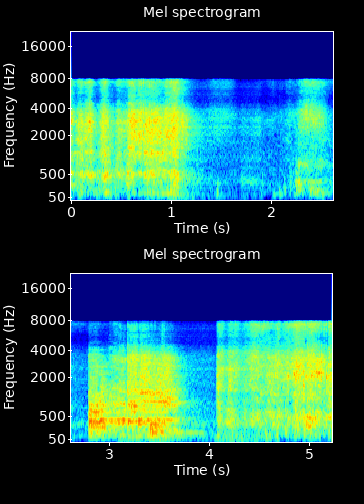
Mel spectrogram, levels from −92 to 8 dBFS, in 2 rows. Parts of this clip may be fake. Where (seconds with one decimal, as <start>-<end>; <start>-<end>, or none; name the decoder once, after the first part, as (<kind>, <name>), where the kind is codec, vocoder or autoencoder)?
1.0-1.9 (autoencoder, DAC-VAE); 3.1-4.5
